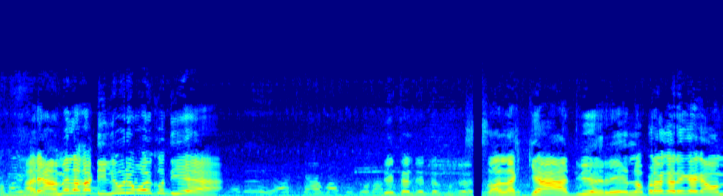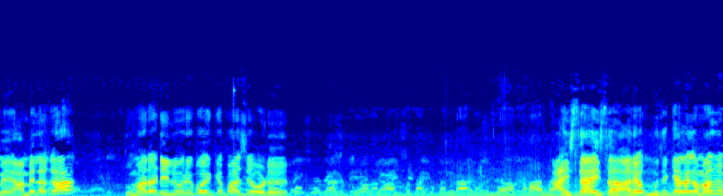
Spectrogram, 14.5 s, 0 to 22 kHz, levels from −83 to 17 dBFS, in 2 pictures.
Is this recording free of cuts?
yes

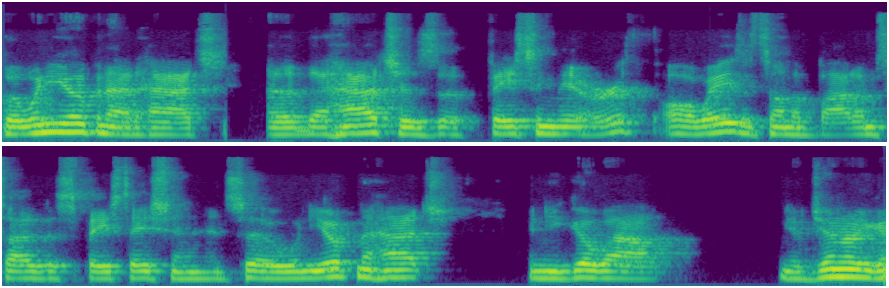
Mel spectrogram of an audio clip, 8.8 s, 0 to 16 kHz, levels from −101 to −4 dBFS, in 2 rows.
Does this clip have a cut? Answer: yes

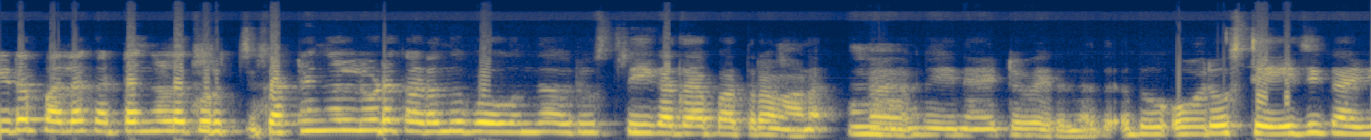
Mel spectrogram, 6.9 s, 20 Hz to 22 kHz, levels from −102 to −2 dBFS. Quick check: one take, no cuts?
yes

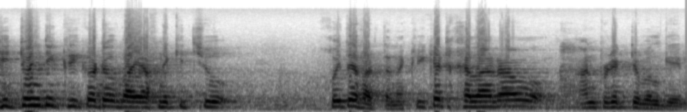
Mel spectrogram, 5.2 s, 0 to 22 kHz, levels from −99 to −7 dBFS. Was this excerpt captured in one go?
yes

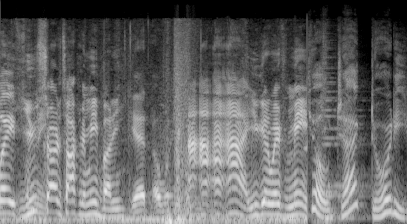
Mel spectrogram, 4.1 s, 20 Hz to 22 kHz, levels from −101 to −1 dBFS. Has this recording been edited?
yes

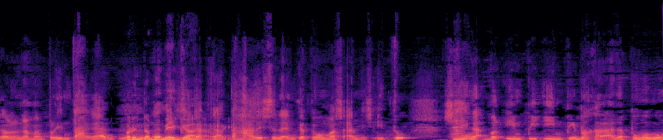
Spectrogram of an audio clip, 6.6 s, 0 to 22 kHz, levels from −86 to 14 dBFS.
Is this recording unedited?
yes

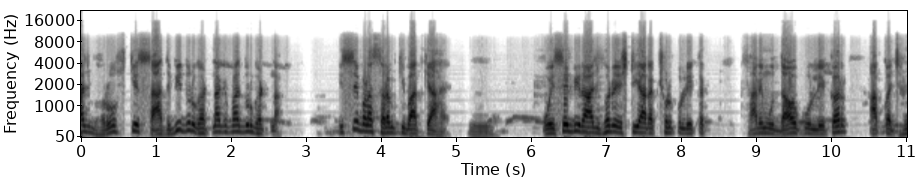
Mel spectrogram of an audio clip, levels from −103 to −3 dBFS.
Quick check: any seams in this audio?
no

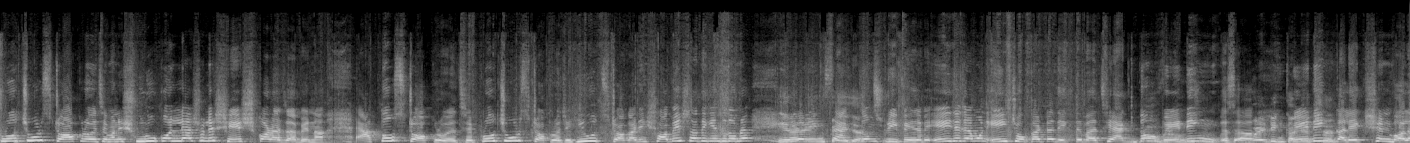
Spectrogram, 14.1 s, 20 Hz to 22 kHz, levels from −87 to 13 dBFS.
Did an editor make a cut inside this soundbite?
no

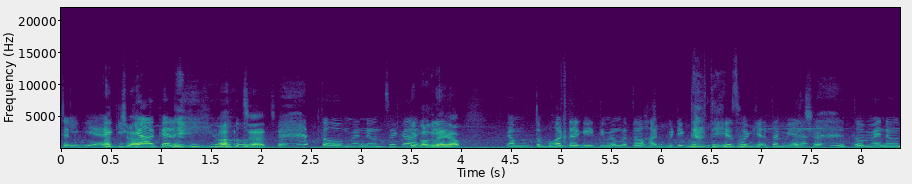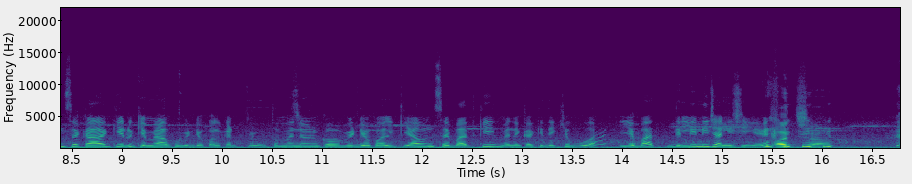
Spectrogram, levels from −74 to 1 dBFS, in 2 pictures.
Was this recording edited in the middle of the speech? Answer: no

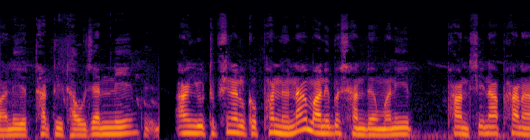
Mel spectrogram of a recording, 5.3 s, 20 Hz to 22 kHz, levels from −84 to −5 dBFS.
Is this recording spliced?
yes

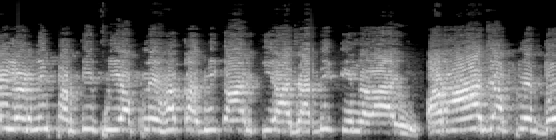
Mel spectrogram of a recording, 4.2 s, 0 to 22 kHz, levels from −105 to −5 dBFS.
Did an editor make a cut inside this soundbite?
yes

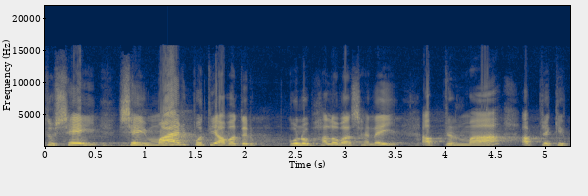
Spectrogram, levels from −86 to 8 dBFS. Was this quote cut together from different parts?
yes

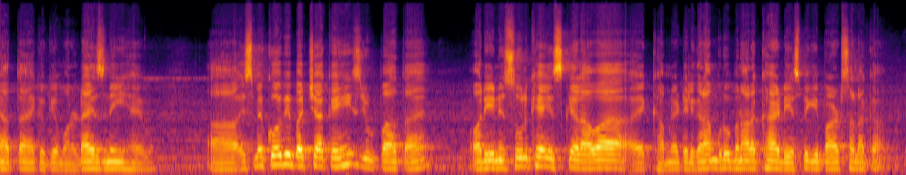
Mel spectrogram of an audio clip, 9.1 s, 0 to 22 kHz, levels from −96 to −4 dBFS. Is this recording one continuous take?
yes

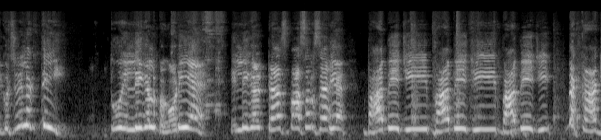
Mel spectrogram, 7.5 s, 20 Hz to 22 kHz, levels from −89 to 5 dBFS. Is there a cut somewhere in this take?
yes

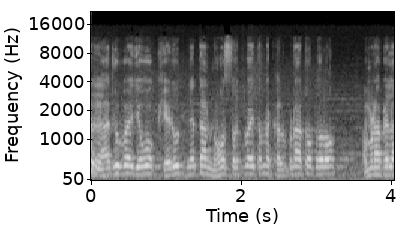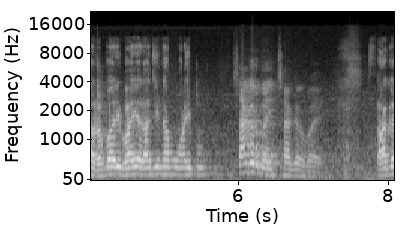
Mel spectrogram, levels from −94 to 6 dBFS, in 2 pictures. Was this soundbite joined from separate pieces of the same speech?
no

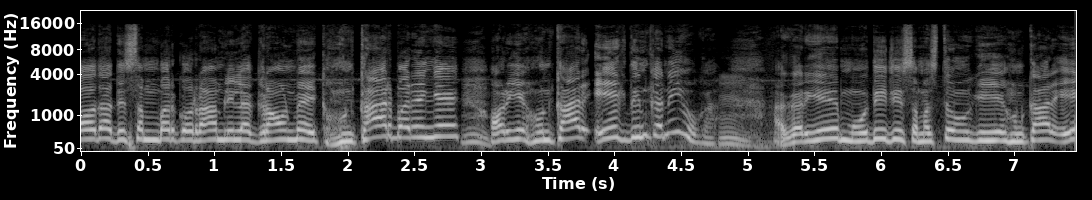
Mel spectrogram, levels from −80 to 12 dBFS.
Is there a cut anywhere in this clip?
no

